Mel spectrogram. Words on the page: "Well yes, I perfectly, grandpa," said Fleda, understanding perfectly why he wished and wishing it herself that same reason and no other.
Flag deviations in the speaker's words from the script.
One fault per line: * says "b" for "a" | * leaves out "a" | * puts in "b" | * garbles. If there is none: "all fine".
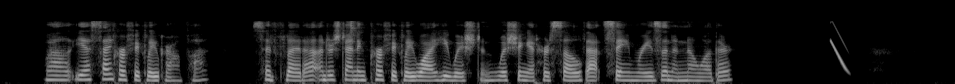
all fine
